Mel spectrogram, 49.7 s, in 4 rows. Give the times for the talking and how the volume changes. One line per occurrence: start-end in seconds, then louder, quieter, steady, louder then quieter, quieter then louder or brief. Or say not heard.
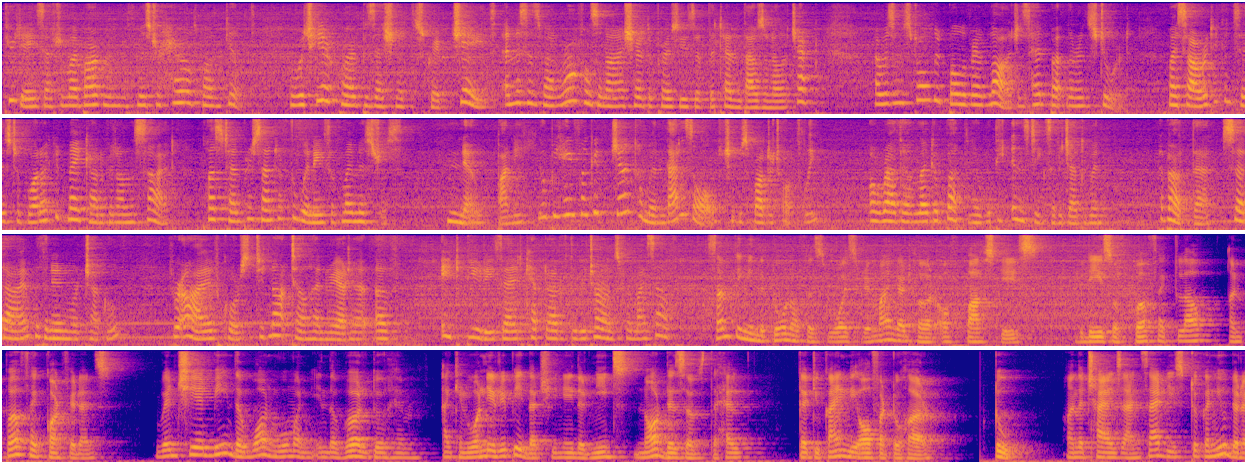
0.0-49.6 steady.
